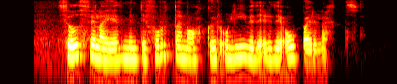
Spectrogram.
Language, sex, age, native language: Icelandic, female, 18-19, Icelandic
